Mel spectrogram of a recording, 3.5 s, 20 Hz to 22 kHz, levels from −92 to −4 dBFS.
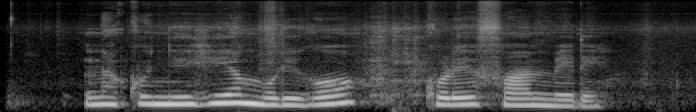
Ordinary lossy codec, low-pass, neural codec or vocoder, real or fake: none; none; none; real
